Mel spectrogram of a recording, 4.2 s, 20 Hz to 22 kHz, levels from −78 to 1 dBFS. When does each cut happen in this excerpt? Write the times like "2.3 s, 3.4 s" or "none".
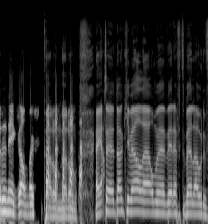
2.1 s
